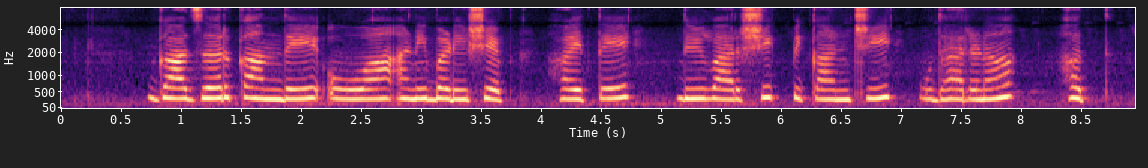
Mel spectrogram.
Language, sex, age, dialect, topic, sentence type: Marathi, female, 18-24, Southern Konkan, agriculture, statement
